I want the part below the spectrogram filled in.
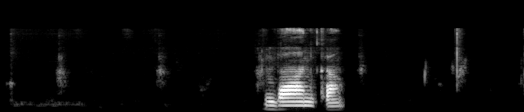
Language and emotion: Russian, neutral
